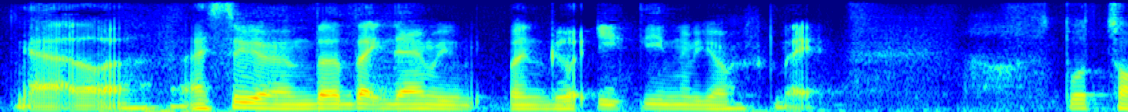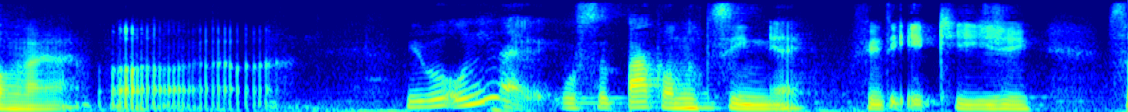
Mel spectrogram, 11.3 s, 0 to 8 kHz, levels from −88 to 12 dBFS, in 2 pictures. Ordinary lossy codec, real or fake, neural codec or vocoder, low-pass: MP3, 48 kbps; fake; codec, 16 kHz, 1 kbps, X-Codec, HuBERT features, trained on balanced general audio; 7.2 kHz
